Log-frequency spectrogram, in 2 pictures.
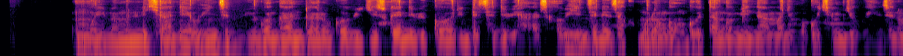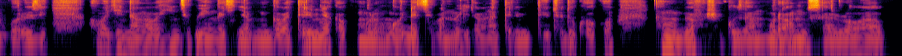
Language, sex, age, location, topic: Kinyarwanda, male, 25-35, Huye, agriculture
